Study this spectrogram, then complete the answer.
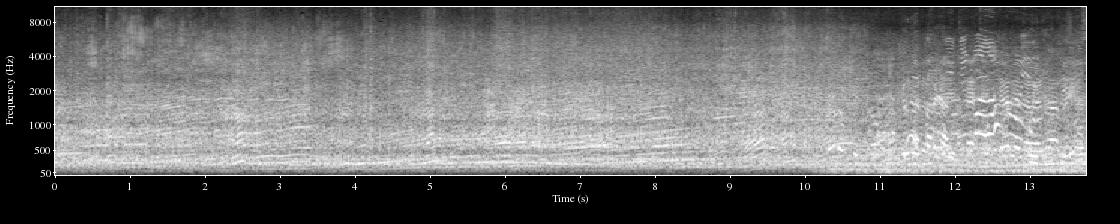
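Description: Small race car engines rev and roar.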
